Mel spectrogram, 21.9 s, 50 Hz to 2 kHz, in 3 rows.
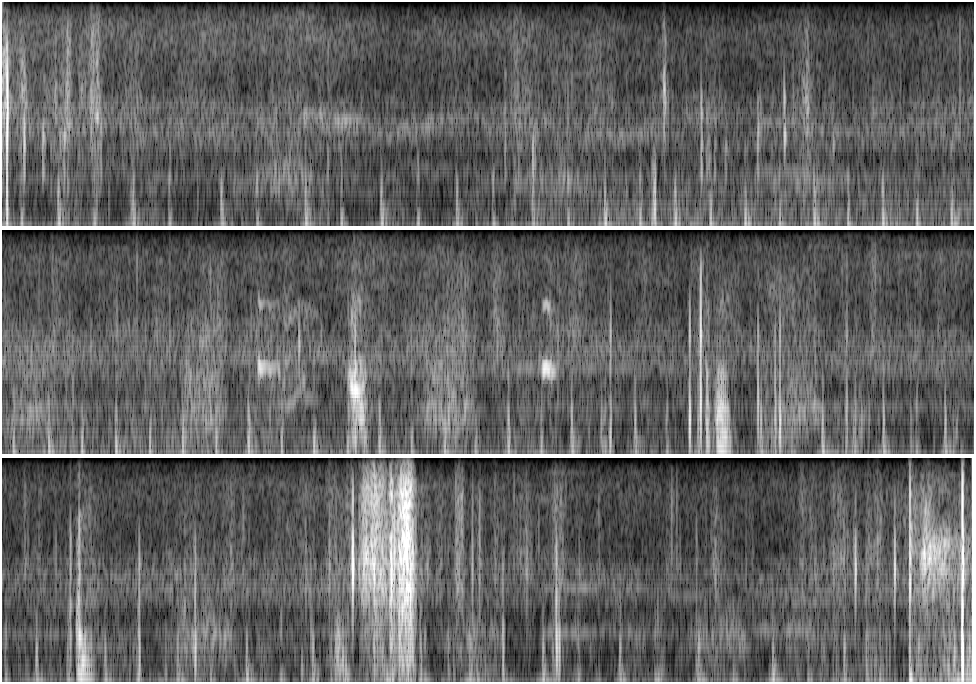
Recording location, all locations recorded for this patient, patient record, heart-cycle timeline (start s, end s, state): mitral valve (MV)
aortic valve (AV)+pulmonary valve (PV)+tricuspid valve (TV)+mitral valve (MV)
#Age: Child
#Sex: Female
#Height: 116.0 cm
#Weight: 19.0 kg
#Pregnancy status: False
#Murmur: Present
#Murmur locations: aortic valve (AV)+mitral valve (MV)+pulmonary valve (PV)+tricuspid valve (TV)
#Most audible location: pulmonary valve (PV)
#Systolic murmur timing: Early-systolic
#Systolic murmur shape: Plateau
#Systolic murmur grading: II/VI
#Systolic murmur pitch: Low
#Systolic murmur quality: Harsh
#Diastolic murmur timing: nan
#Diastolic murmur shape: nan
#Diastolic murmur grading: nan
#Diastolic murmur pitch: nan
#Diastolic murmur quality: nan
#Outcome: Abnormal
#Campaign: 2015 screening campaign
0.00	1.62	unannotated
1.62	1.72	S1
1.72	1.90	systole
1.90	2.00	S2
2.00	2.20	diastole
2.20	2.36	S1
2.36	2.52	systole
2.52	2.62	S2
2.62	2.82	diastole
2.82	2.92	S1
2.92	3.10	systole
3.10	3.20	S2
3.20	3.38	diastole
3.38	3.48	S1
3.48	3.66	systole
3.66	3.76	S2
3.76	3.96	diastole
3.96	4.08	S1
4.08	4.22	systole
4.22	4.32	S2
4.32	4.46	diastole
4.46	4.60	S1
4.60	4.76	systole
4.76	4.86	S2
4.86	5.02	diastole
5.02	5.14	S1
5.14	5.28	systole
5.28	5.38	S2
5.38	5.52	diastole
5.52	5.66	S1
5.66	5.78	systole
5.78	5.90	S2
5.90	6.06	diastole
6.06	6.20	S1
6.20	6.32	systole
6.32	6.42	S2
6.42	6.58	diastole
6.58	6.70	S1
6.70	6.84	systole
6.84	6.94	S2
6.94	7.10	diastole
7.10	7.22	S1
7.22	7.32	systole
7.32	7.44	S2
7.44	7.58	diastole
7.58	7.72	S1
7.72	7.84	systole
7.84	7.96	S2
7.96	8.12	diastole
8.12	8.24	S1
8.24	8.36	systole
8.36	8.46	S2
8.46	8.62	diastole
8.62	8.72	S1
8.72	8.84	systole
8.84	8.96	S2
8.96	9.12	diastole
9.12	9.21	S1
9.21	9.37	systole
9.37	9.45	S2
9.45	9.61	diastole
9.61	9.67	S1
9.67	21.86	unannotated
